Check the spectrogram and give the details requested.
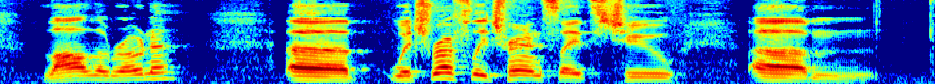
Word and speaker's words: La Llorona: actually a few people um the legend of lava Rona and I'm really hoping that I'm pronouncing that correctly La Llorona which roughly translates to um I've heard some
